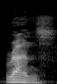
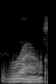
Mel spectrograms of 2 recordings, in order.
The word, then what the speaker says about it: Reims: it's way far from the word. But that's how it's spelt. Ra. Reims. Rans. Like, it's Reims, but you can say Reims. Reims.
